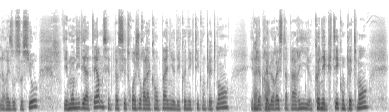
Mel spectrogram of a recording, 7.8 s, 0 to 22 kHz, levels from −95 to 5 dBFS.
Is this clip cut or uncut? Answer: uncut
